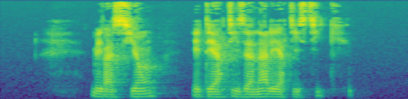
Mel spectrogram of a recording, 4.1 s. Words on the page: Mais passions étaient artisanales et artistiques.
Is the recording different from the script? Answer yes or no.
no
